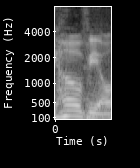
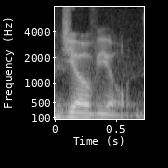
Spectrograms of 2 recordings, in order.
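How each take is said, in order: First: The word is pronounced the Spanish way. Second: The word is pronounced the English way.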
